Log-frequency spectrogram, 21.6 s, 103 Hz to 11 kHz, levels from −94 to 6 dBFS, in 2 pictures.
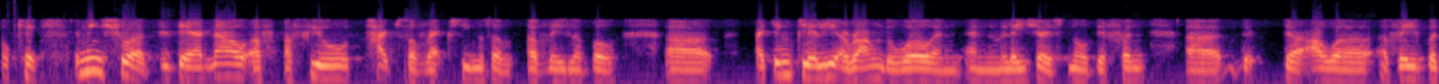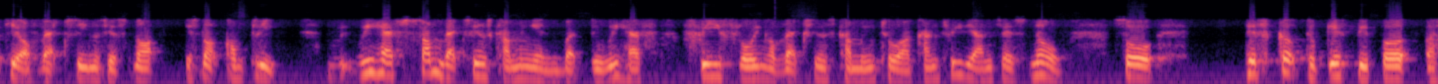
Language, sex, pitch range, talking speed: English, male, 120-150 Hz, 180 wpm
